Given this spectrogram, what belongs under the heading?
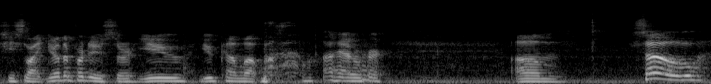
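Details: Adult speaker; ordinary speech.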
